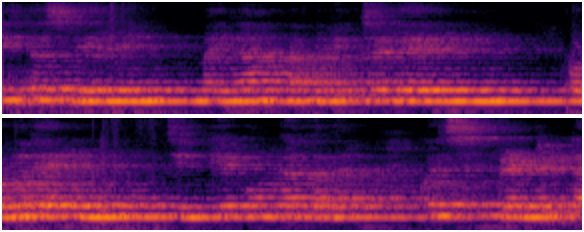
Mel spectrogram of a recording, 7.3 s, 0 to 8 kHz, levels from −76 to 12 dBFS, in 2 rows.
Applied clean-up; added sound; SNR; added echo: neural separator model SepFormer DNS4.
